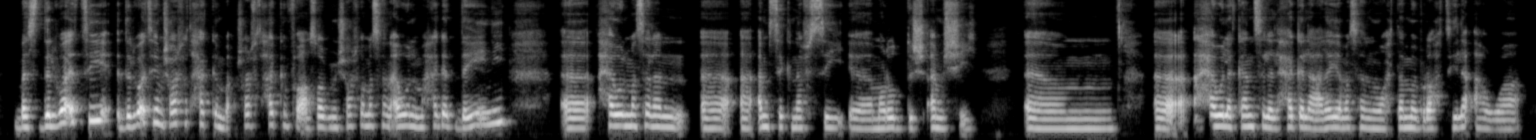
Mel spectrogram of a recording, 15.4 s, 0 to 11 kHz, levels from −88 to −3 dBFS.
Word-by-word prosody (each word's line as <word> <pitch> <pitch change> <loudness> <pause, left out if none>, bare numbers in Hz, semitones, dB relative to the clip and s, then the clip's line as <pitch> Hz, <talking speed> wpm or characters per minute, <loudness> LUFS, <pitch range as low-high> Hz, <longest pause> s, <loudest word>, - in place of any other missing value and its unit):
بس 210 -1 +2
دلوقتي، 310 +8 +6
دلوقتي 310 -10 +4
مش 265 -3 -4
عارفة 275 +1 0
أتحكم 270 -5 -4
بقى - - -6
مش - - -17
عارفة 240 0 -5
أتحكّم 255 0 -6
في - - 0
أعصابي 210 -1 +1
مش 205 +2 -7
عارفة 230 +2 -6
مثلًا 235 -1 -3
أول 230 0 +2
ما 210 - -3
حاجة 235 +2 -1
تضايقني 240 +8 -1 0.6
آآ 195 0 +1
أحاول 240 -1 +4
مثلًا 225 -3 0
آآ 195 -1 -2
أ - - +1 0.2
أمسك 215 0 -1
نَفسي، 200 0 -3
آآ 185 -1 -3
ما 190 - -2
أردِّش، 195 0 -1
أمشي، 195 -2 -3 0.5
آمم 185 0 -3 0.4
آآ 195 -1 +3
أحاول 230 0 +4
أكنسل 225 0 +1
الحاجة 210 +2 0
اللي 205 -2 +3
عليَّ 200 +3 +2
مثلًا 200 -1 -4
وأهتم 205 +2 -1
براحتي، 195 +1 -2
لأ 220 - -2
هو 180 -2 -6
210 Hz, 165 wpm, -24 LUFS, 195-235 Hz, 0.6 s, دلوقتي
